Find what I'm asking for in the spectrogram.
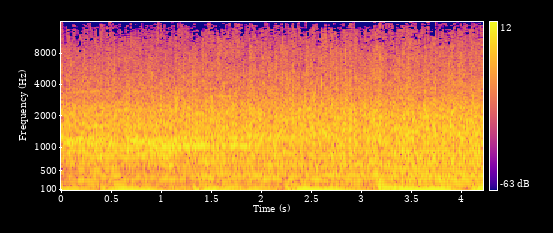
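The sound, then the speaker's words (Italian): Applause from a crowd: dense, continuous clapping that stays loud and even throughout, with a faint low rumble underneath. “applausi stucchevoli.”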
